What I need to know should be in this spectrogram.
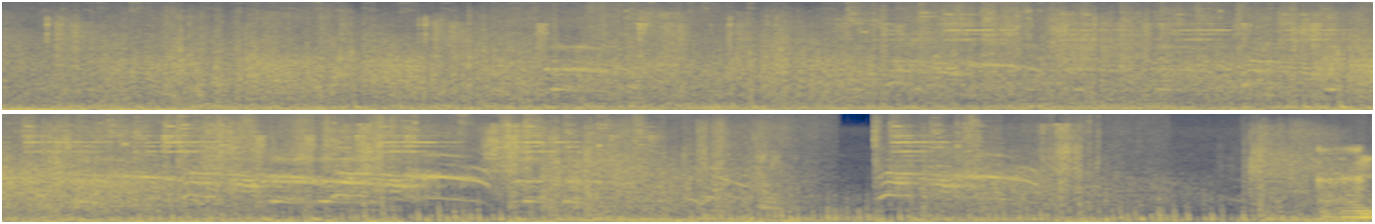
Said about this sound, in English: You saw a lot of his troops however get blown up.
